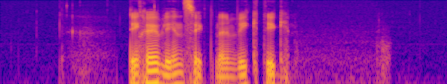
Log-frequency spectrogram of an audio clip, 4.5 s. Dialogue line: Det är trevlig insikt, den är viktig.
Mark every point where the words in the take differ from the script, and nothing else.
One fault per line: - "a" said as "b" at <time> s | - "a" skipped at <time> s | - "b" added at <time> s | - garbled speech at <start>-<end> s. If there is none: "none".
none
